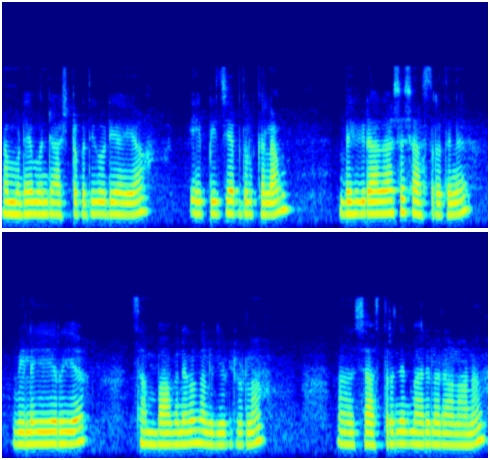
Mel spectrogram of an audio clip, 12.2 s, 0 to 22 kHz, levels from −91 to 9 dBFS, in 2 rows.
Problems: none marked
